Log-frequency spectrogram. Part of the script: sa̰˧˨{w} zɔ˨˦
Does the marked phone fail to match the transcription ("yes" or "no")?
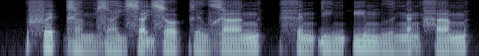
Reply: yes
